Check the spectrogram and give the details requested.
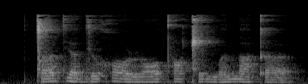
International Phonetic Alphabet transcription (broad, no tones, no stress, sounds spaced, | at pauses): ǀ ɐ tʲ a dʲ o x ɔ ɹ ɔ t̪ʰ ɑ ǁ ɪ ŋʷ ɐ n a kʼ ɐ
